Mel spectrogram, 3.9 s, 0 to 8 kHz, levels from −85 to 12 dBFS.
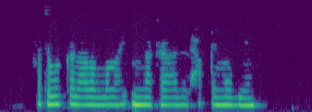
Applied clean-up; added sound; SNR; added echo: none; none; none; none.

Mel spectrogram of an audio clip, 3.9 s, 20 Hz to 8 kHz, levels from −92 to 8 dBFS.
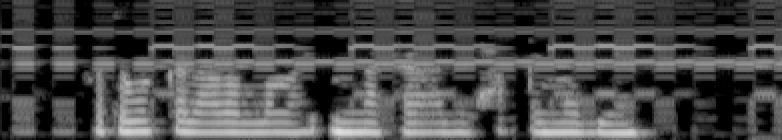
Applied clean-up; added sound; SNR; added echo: classical method Wiener filter.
